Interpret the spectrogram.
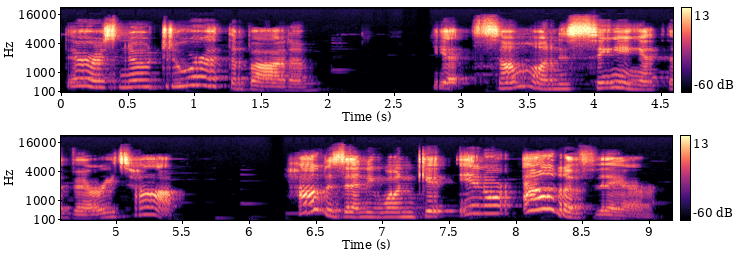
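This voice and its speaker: A woman voicing a gentle, hopeful young male prince in a read-aloud storybook, soft and earnest. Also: fairly high pitch, huge pitch swings, unhurried, distant mic, soft background music, pitched above the performer's own voice, heavily acted. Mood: puzzled.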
